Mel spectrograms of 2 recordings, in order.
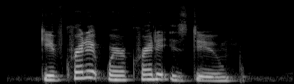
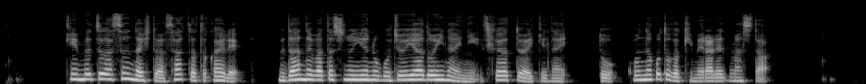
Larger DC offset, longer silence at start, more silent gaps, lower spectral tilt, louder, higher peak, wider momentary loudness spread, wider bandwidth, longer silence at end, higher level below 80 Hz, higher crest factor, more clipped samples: neither; second, 0.4 s vs 0.65 s; neither; about the same, -6.5 dB/octave vs -6 dB/octave; second, -24 LUFS vs -20 LUFS; about the same, -8 dBFS vs -6 dBFS; second, 5 LU vs 11 LU; first, 15 kHz vs 11.5 kHz; second, 0.6 s vs 1 s; second, -76 dBFS vs -64 dBFS; about the same, 18 dB vs 14 dB; neither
